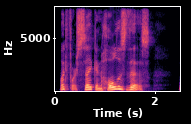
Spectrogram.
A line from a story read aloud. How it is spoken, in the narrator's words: I was muttering half aloud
